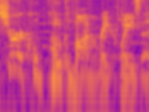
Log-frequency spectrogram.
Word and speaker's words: Rayquaza: uh Rayquaza you know it's not quasi the Pokemon company has specified many times guys it's they're multiple pronunciate examples of pronunciation in the show in some 3DS Pokedex thing it's quasa like quasar it's not Quasar it's Quasar oh people are like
